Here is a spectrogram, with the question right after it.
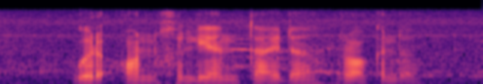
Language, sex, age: Afrikaans, male, 19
